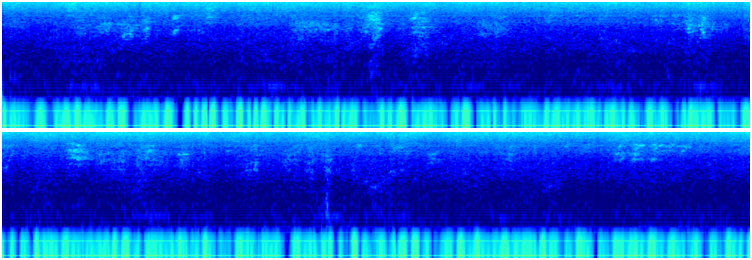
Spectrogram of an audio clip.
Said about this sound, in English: Listen to those birds.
